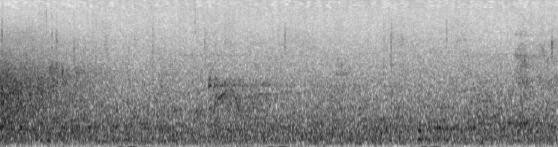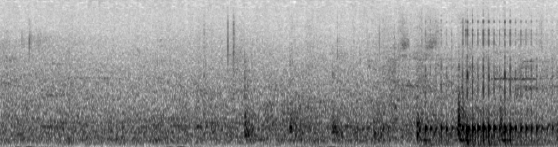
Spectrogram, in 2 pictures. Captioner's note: applause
